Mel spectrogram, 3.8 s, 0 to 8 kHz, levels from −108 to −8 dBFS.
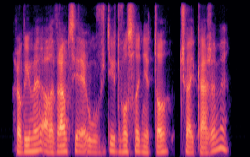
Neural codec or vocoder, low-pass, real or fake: codec, 16 kHz, 4 kbps, FunCodec, trained on Chinese and English, 50 frames a second; 7.2 kHz; fake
